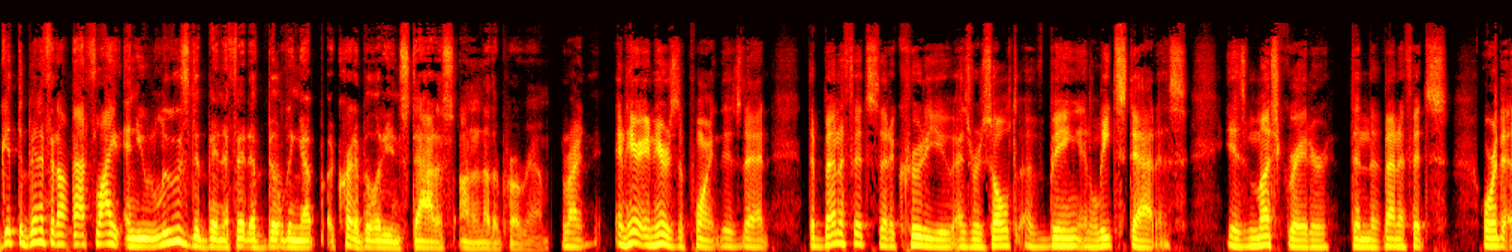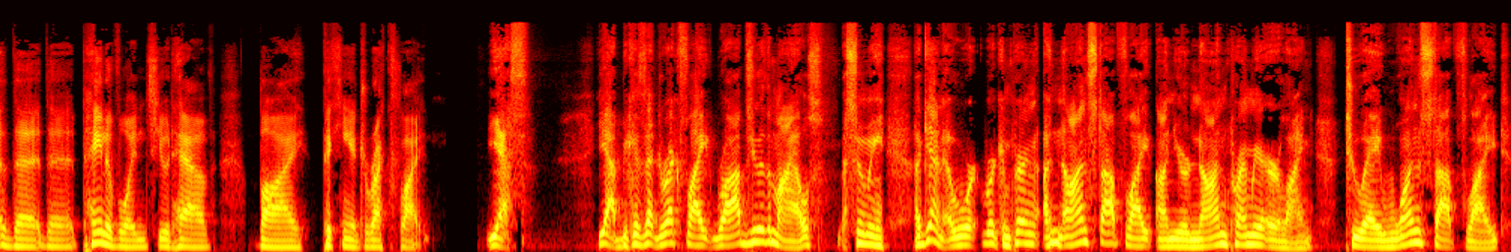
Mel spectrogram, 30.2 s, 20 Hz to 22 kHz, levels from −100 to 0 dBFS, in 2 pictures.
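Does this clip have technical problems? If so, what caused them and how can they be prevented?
Yes. There are three bursts of packet loss. The first runs from 0.61 to 0.73 s, between "the benefit" and "flight and you lose". The second runs from 13.73 to 13.83 s, after "much greater than the". The third runs from 19.05 to 19.13 s. In each, a run of audio arrived too late or not at all. The receiver stretched the last sound and faded it for 100, 80 and 60 ms respectively. The real audio then resumes, with that stretch gone. Stronger jitter buffering and redundancy or forward error correction on the network link would prevent these losses.

There is also one short concealed packet loss, from 2.73 to 2.79 s. It falls between "lose the benefit of" and "up credibility and status". About 40 ms never reached the decoder in time. The decoder filled the hole by continuing the preceding sound, then blended back into the real signal. 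The result is a brief smear at that point, and 40 ms of the original is lost. A steadier connection with in-band forward error correction would prevent it.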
